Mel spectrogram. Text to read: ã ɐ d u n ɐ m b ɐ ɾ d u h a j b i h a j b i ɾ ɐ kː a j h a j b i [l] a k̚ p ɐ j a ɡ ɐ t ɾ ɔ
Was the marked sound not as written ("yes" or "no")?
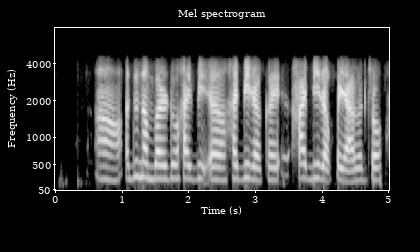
yes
